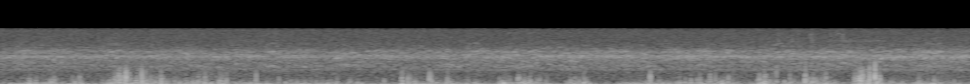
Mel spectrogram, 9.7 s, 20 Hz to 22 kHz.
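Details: Geese on the wing, 24 January 2010, giving repeated short honks at an irregular pace, some doubled, against a constant airy rumble.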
